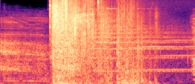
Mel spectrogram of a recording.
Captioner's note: snarling; gunshot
